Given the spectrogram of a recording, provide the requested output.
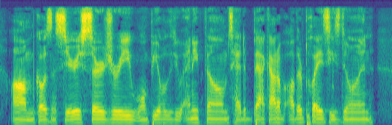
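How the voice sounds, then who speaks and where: A man with a fairly low pitch talks at a very fast pace in a monotone, flat intonation. The background is quiet. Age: 30s. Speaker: filmmaker and musician. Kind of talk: casual chat.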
